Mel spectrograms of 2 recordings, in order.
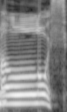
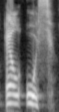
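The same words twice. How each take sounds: First: The first letter is spoken as a bare 'l' sound. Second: The first letter is spoken as its name 'el'. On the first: The speaker calls it right. "мы говорим «л-ось»" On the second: The speaker calls it wrong. "мы не говорим «л-ось»"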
